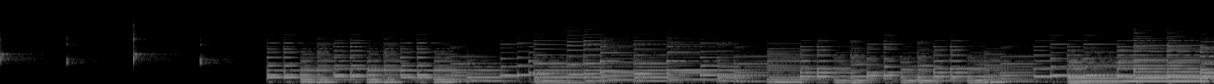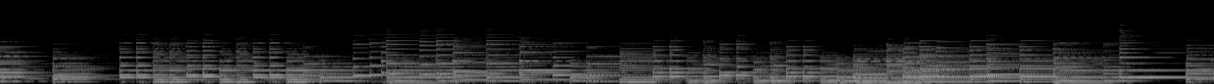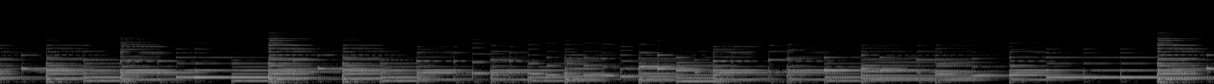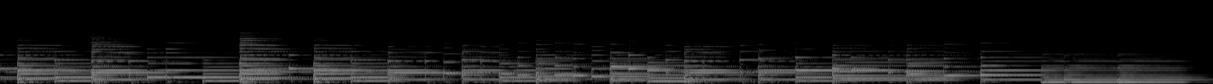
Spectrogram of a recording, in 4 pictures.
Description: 2/4 (View more 2/4 Music)
Allegro con brio ( = c. 90) (View more music marked Allegro)
Classical (View more Classical Violin Music)
Cuban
